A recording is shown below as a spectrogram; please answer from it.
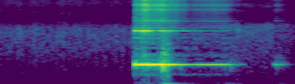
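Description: A single electronic chime: one sudden ding about a second in, ringing on one clear tone and fading out within a second.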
